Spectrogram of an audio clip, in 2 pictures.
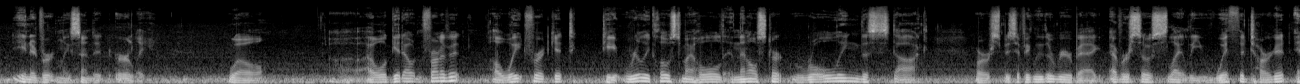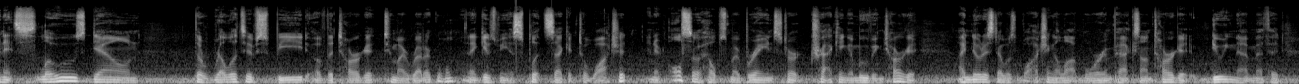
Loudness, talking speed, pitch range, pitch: -17 LUFS, 215 wpm, 100-120 Hz, 110 Hz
